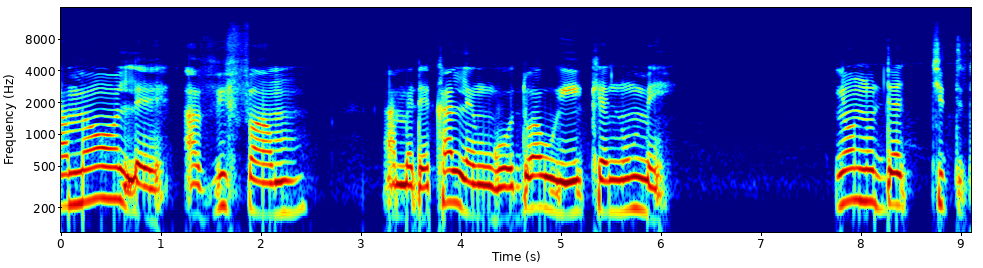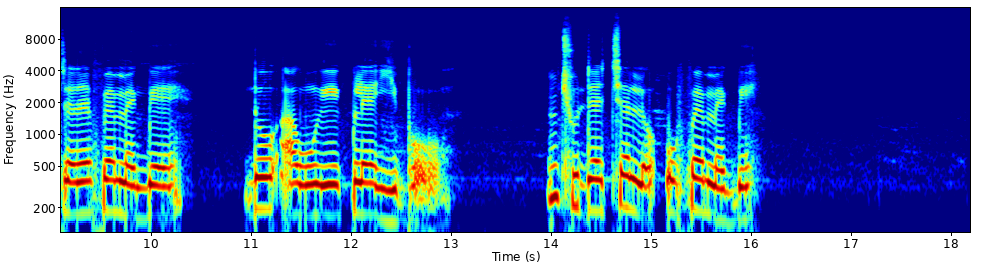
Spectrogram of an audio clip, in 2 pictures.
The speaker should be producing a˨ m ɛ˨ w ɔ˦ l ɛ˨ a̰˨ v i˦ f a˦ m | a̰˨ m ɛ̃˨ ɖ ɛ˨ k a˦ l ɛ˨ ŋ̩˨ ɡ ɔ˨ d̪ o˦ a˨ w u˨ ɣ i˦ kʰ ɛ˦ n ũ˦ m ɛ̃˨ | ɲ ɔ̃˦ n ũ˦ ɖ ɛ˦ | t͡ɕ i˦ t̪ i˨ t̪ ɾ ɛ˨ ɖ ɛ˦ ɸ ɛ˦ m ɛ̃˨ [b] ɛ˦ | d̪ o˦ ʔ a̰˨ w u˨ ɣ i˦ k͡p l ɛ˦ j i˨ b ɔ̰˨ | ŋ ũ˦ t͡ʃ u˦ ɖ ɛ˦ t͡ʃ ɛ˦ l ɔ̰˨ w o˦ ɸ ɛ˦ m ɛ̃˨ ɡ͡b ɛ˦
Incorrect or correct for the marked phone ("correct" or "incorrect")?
incorrect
